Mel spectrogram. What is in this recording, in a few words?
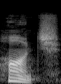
"haunch", us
